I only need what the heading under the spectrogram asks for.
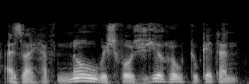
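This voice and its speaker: An actor playing a precise, courteous middle-aged detective in a radio play. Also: male voice, low voice, animated, normal speed, a little mellow, breathy edge, no echo. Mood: inquiring. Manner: courteous, precise, slightly formal foreign phrasing. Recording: dull lo-fi sound.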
